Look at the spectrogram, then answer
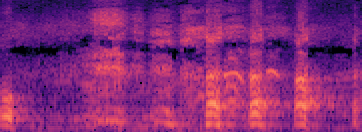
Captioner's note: laughs; laughter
